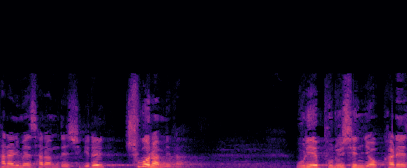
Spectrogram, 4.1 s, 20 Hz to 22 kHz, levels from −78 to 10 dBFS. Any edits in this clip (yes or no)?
no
